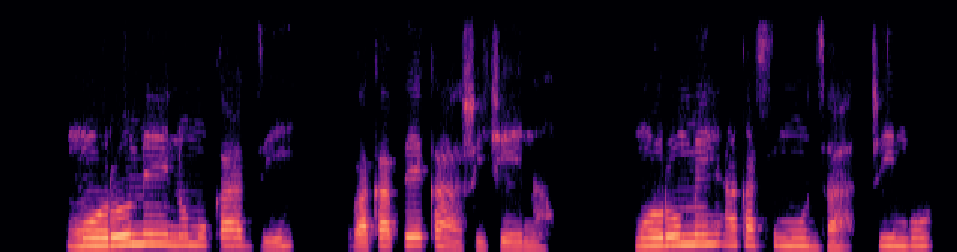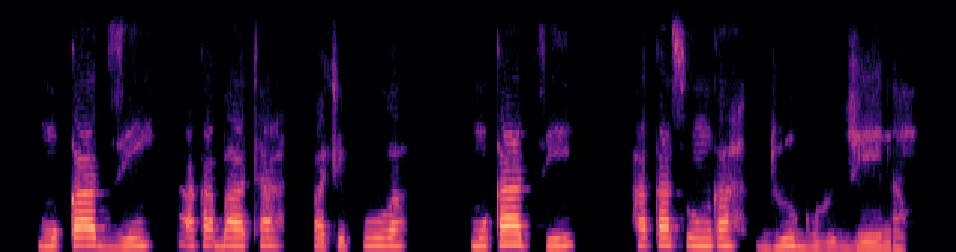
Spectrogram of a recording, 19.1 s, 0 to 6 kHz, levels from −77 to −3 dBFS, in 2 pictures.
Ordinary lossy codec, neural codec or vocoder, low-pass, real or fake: Opus, 16 kbps; none; 5.4 kHz; real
